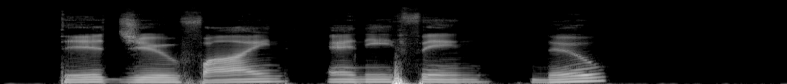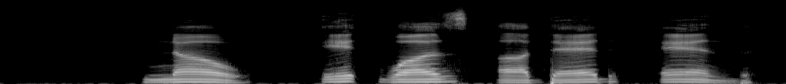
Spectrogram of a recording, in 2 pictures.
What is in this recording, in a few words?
slow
